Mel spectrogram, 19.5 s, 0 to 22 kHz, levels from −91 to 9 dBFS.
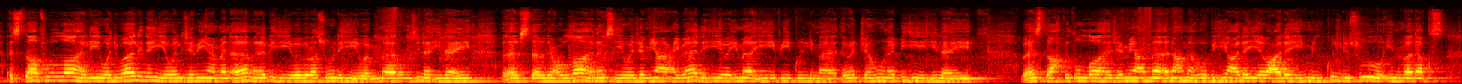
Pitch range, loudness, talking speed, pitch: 150-160 Hz, -21 LUFS, 110 wpm, 155 Hz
